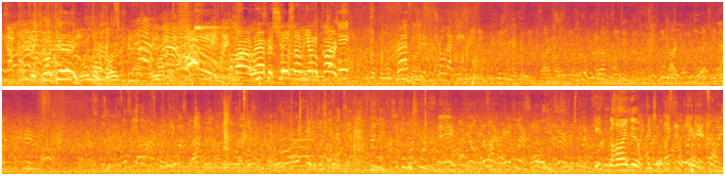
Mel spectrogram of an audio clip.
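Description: Young players call out to each other across an open field.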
